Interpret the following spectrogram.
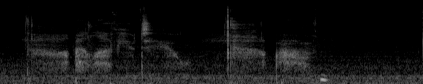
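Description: A woman whispering close to the microphone, in short breathy phrases with no voiced pitch.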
